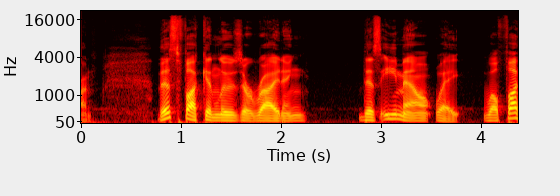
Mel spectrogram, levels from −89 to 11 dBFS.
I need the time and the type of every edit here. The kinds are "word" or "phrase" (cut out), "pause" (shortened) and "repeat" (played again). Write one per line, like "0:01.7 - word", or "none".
none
